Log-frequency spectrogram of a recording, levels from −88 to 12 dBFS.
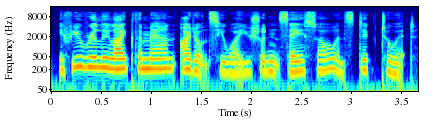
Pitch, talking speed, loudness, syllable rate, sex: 200 Hz, 295 wpm, -19 LUFS, 5.5 syllables/s, female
